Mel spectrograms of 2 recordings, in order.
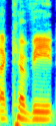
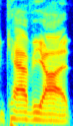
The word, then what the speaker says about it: caveat: I can't do this I've got a kavita and that's if you can't say caveat I'm gonna take all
